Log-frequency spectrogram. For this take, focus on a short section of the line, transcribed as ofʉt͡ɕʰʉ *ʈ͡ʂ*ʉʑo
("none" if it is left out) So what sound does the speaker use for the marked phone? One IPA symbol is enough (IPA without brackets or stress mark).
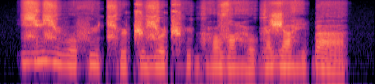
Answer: ʈ͡ʂ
